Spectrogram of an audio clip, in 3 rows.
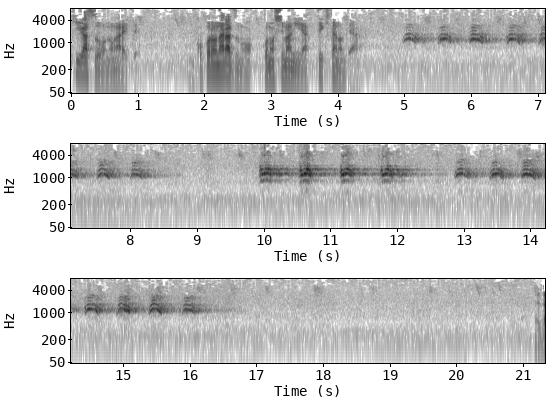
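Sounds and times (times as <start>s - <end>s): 
speech: 0.0s - 1.2s, 1.8s - 4.4s
crows calling back and forth: 4.9s - 9.0s, 9.8s - 17.0s.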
